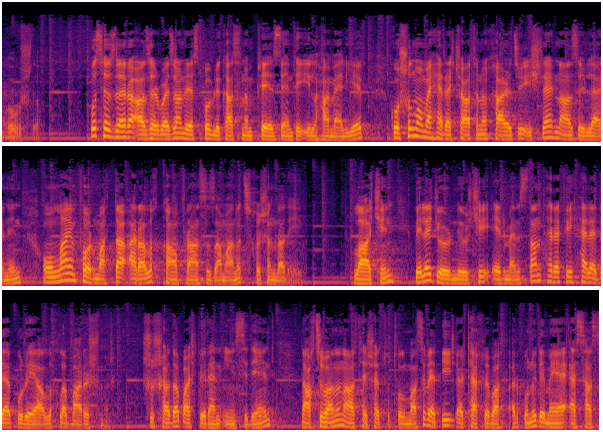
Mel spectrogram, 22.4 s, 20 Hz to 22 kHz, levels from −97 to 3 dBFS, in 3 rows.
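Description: At 17.35 to 17.43 s a burst of packet loss is heard: about 60 ms of lost audio is bridged by a held, fading continuation, and the sound resumes with that stretch missing. It is longer and more obviously sustained than the brief smears that follow. Short concealed packet loss then appears at 18.19, 18.63 and 20.03 s, and again at 21.25, 21.28 and 21.32 s. Each is a single hole of about 20 ms, patched and blended back, and is heard as a quick smear or wobble. From 20.45 to 20.81 s, repeated packet loss (robotic sound) sets in. Four gaps of up to 39 ms are patched in close succession, filling about 30% of the span, so the sound turns choppy rather than briefly blurred.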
